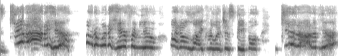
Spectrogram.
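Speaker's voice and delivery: loud, high-pitched shouted rant; acted-out furious rejection; angry tirade. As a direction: yell to drive the visitor from the room. Patient rants at religious visitor.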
